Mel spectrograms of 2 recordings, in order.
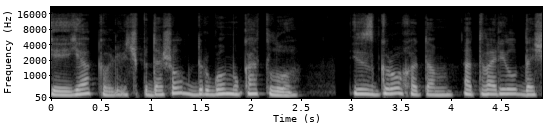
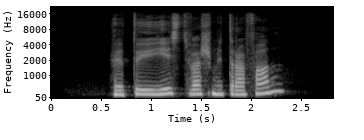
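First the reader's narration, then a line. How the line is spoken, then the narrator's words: Plain. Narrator (Russian): сказал Мышецкий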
